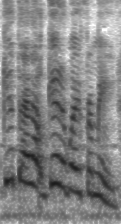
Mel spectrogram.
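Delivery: high, loud order to back off; alarmed grandma. Retold or imitated. Grandma ordering the kids away from the board, high and loud. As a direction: shoo them away loudly.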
